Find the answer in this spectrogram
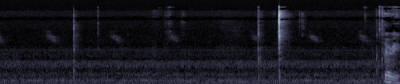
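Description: A single sharp plastic click about three-quarters of the way through, as the cap comes off a plastic cosmetic serum tube, with faint handling ticks before it over quiet room tone.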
